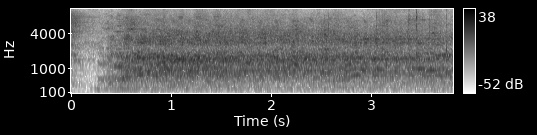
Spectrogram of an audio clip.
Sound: crowd laughs

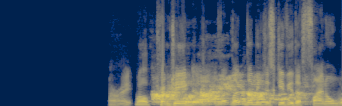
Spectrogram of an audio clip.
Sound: murmurs

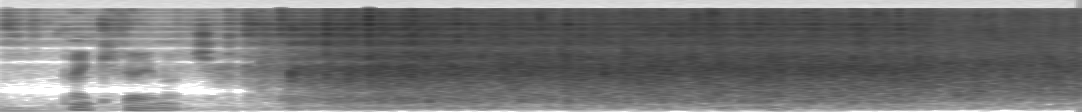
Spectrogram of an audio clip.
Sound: audience applauding

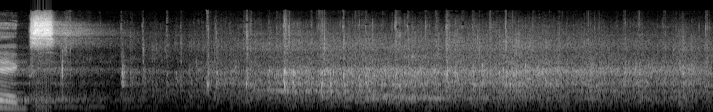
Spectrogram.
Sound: audience applauds

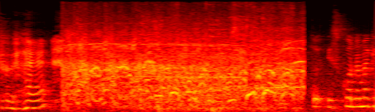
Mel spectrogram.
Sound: laughing

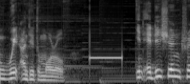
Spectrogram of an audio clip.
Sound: beep

